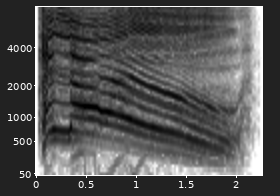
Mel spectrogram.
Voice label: Male Mech Attack; en; AnnoyO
